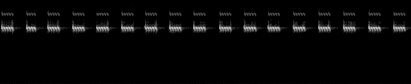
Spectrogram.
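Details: Male cricket on a summer evening: around sixteen crisp, shrill chirps in quick regular succession, roughly four each second, against a silent background.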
